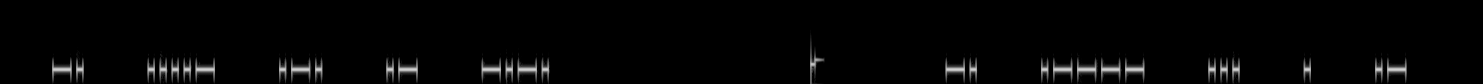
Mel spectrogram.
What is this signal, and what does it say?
Morse code, heard as a keyed tone, about 20 wpm, spaced as for 10 wpm, 700 Hz. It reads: N4RAC N1SEA
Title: 102 Lesson 17g - Letter u - Call Signs 20wpm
